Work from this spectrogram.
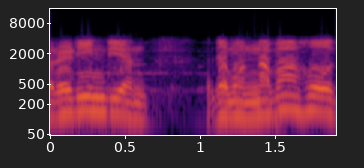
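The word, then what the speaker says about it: Navajo: যায় একটা সময় ও এটা কারা বিলিভ করে নাবাহুরা নাবাহু ইন্ডিয়ানসরা যদি লেখায় আসে নাবাজো বাট একচুয়ালি এটা প্রোনাউন্স হচ্ছে নাবাহো আচ্ছা এই নাবাহু সম্পর্কে একটু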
